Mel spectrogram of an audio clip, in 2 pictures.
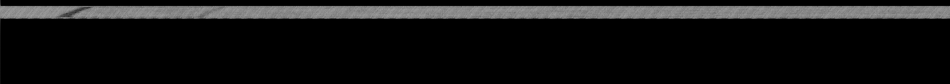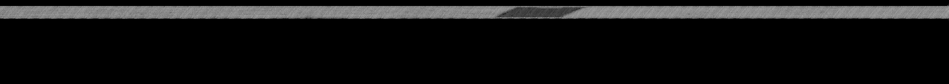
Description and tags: audiopaint cicadas 1 copy
Cicadas-like sound using Audiopaint. Version 1
cicadas, insects, sythetic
